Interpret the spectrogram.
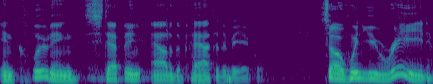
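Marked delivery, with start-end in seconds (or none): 0.0-3.3 very slow, deliberate word-by-word reading. Reading a policy passage aloud to someone in the discussion, very slowly. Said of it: "I'm going to read this very slowly".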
